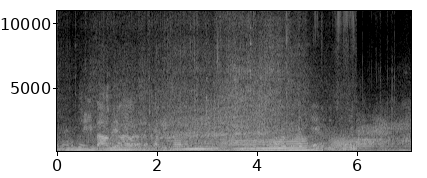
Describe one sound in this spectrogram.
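A rally car engine revs hard, rising and falling as the car shifts gears.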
